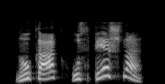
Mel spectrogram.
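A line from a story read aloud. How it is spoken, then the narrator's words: Shouted into ear. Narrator (Russian): прокричал капитан мне на ухо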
